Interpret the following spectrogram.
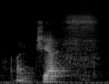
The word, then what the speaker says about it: Jepff: Jeff, and I literally spell it like Jepff. It was this joke that in Goblin, it's the sound of blowing air is like part of the language.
